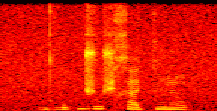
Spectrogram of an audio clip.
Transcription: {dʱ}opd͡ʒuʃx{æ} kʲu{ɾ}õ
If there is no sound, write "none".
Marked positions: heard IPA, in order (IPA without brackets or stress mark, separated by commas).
dʱ, æ, ɾʲ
